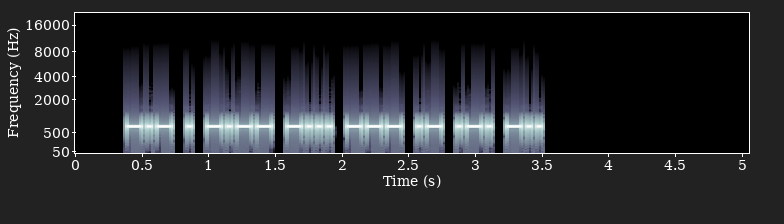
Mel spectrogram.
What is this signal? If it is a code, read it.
Morse code, heard as a keyed tone, about 32 wpm, 700 Hz. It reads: KEYBOARD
